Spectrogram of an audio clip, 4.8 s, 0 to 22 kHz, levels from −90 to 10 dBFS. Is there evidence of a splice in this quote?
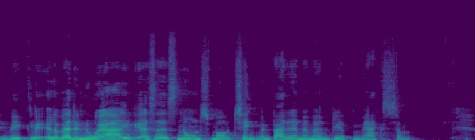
no; 0 cuts

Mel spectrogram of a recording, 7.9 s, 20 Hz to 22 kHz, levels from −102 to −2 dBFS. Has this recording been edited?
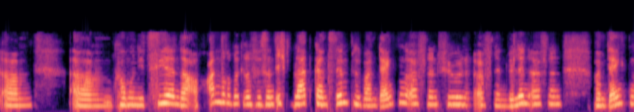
no; 0 cuts

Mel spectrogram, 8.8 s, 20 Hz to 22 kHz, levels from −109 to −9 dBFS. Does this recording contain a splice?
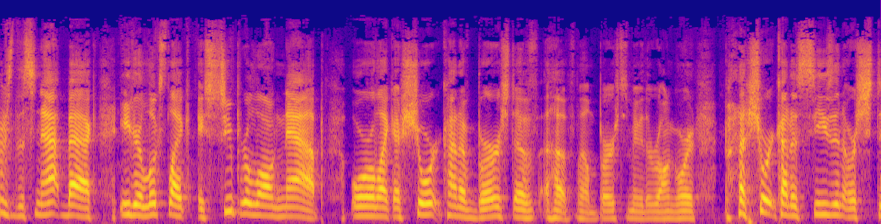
no; 0 cuts

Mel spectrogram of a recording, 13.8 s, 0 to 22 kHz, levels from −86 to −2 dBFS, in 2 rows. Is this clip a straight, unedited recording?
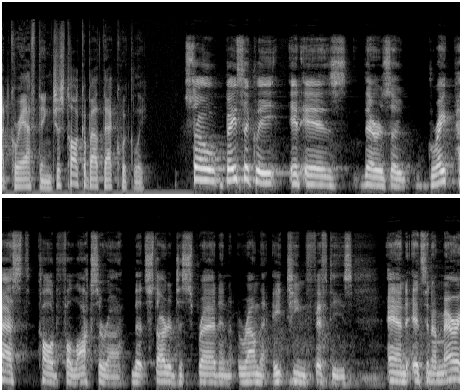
yes; 0 cuts

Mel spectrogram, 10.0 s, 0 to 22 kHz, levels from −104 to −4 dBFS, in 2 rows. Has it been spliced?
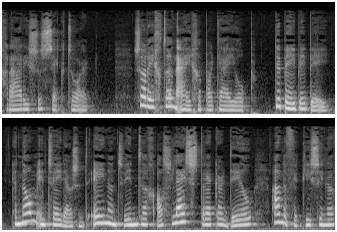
yes; 1 cut; at 5.0 s

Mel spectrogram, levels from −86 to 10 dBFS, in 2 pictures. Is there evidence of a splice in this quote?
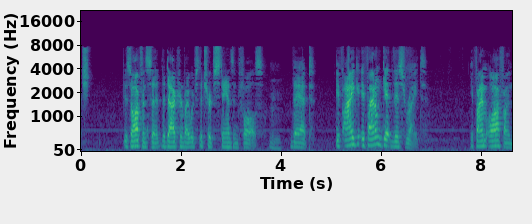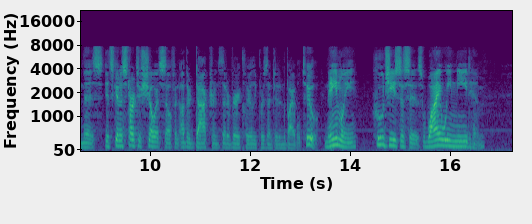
yes; 2 cuts; at 4.0 s, 13.4 s

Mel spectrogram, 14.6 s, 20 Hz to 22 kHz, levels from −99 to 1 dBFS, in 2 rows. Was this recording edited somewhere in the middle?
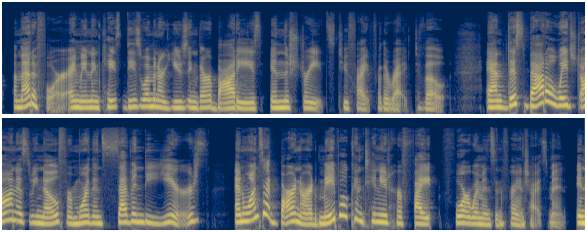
no; 0 cuts

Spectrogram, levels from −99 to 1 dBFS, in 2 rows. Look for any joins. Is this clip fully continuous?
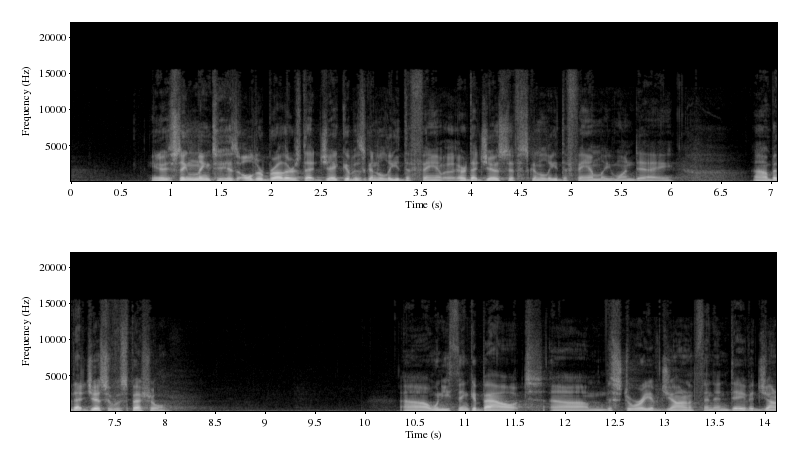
yes; 0 cuts

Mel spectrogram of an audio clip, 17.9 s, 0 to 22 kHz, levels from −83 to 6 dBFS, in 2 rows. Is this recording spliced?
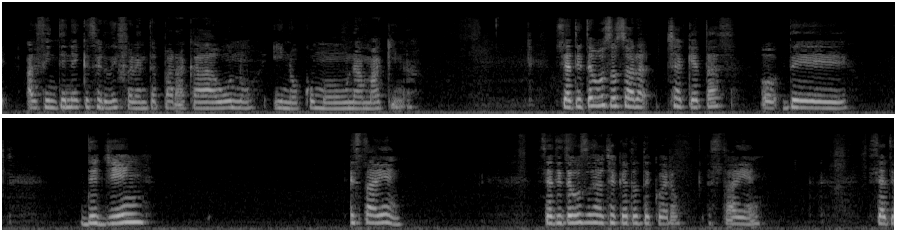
yes; 1 cut; at 7.8 s

